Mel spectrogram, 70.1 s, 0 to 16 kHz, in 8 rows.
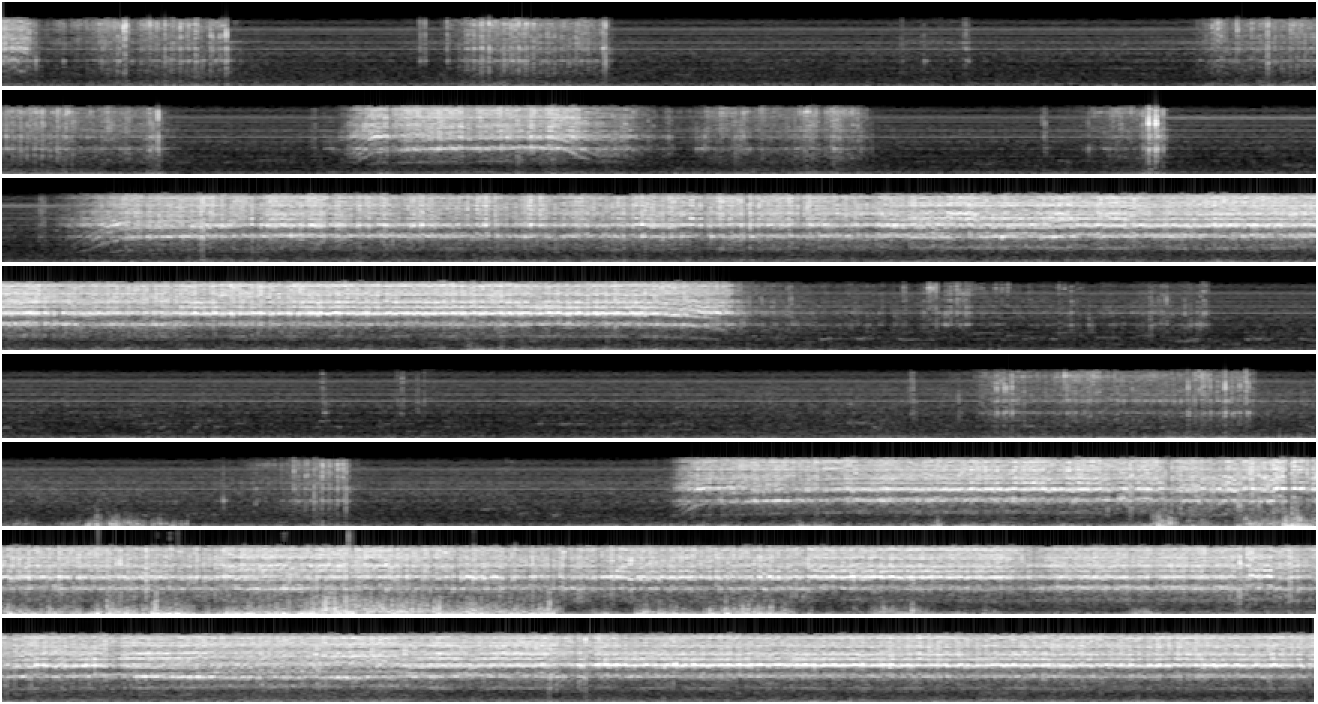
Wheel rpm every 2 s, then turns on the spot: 30, 20, 0, 0, 20, 60, 70, 10, 10, 140, 160, 160, 160, 160, 160, 100, 20, 0, 0, 0, 10, 20, 0, 0, 110, 160, 160, 170, 160, 160, 160, 160, 160, 160, 160.
0-4 8-10 14-16 42-44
